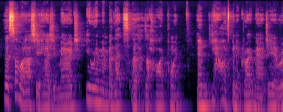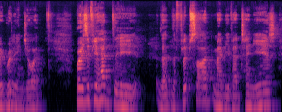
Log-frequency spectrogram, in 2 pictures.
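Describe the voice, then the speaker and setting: A man's voice: medium pitch, dark tone, roomy sound. A man giving a casual, reflective talk about faith and business, speaking informally and often restarting his sentences. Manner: informal, many restarts, storytelling.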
